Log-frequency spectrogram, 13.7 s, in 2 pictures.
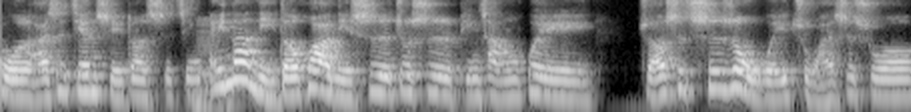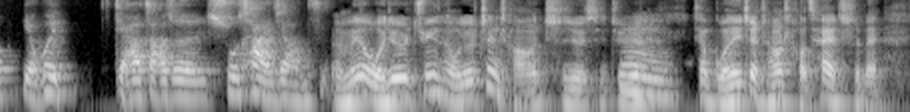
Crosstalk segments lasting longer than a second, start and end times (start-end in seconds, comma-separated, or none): none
